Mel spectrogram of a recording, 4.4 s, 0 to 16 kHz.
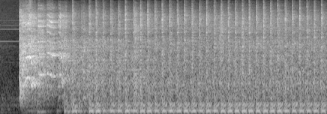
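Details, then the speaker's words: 2018 Polaris Sportsman ACE 570 after a timing chain replacement: engine catches into a fast, even idle with a high-pitched metallic rattle from the lower end near the water pump; the oil pump chain is very loose. "here I got it you hear that high pitched rattle I if you can hear it I can hear it and I swear it's coming from right there"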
